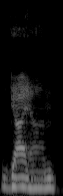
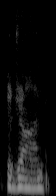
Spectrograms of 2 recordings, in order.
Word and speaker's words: Gajan: For those who did watch the selection show, it's Gion, not Gon.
